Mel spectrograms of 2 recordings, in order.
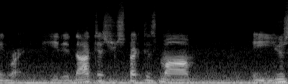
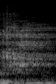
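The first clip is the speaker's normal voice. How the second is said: soft breathy sigh out; resigned sigh; 12 dB quieter than usual. Retold or imitated. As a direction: sigh like a worn-down mom. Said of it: "she sighs".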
